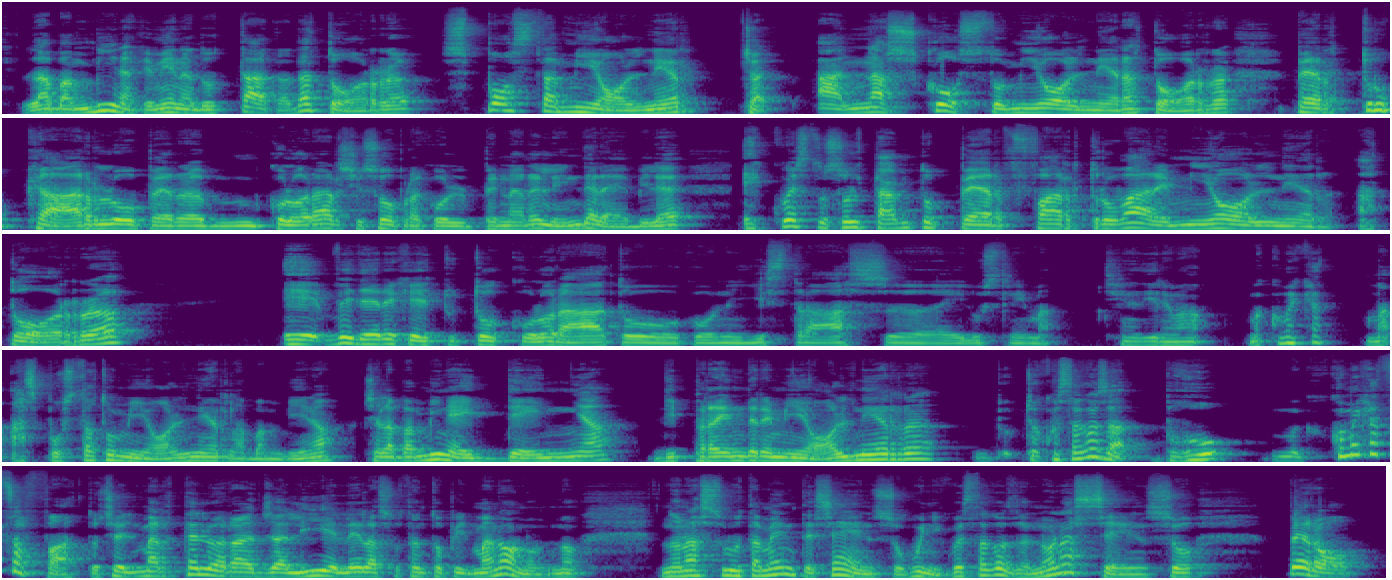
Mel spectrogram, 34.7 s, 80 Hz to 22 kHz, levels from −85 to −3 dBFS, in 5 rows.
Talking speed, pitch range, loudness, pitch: 170 wpm, 120-170 Hz, -22 LUFS, 140 Hz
